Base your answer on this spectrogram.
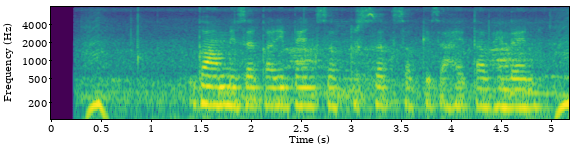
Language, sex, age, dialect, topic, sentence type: Maithili, female, 25-30, Southern/Standard, banking, statement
